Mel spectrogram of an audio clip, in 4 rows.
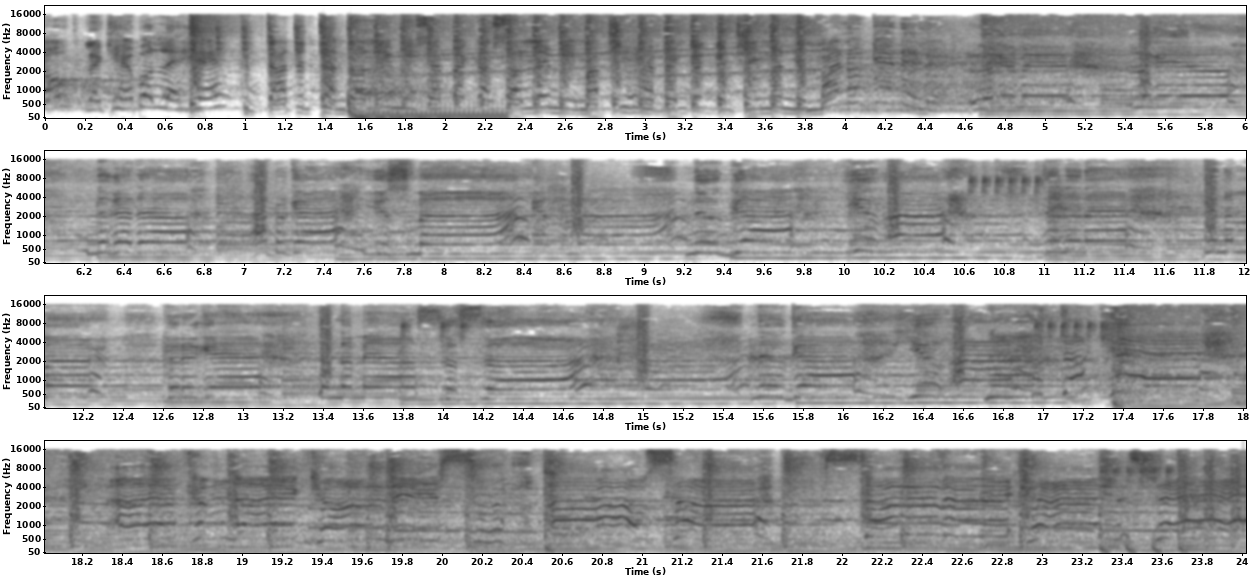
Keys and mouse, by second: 0.0 x, 1.4 a, 2.0 middle click, 3.5 click, 3.9 x, 5.1 ctrl+r, 7.2 z, 7.6 c, 8.7 z, 9.8 c, 10.4 z, 10.8 g, 13.8 x, 14.7 Tab, 15.4 middle click, 16.1 middle click, 18.9-20.4 drag, 20.4 shift+a, 23.3 click.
